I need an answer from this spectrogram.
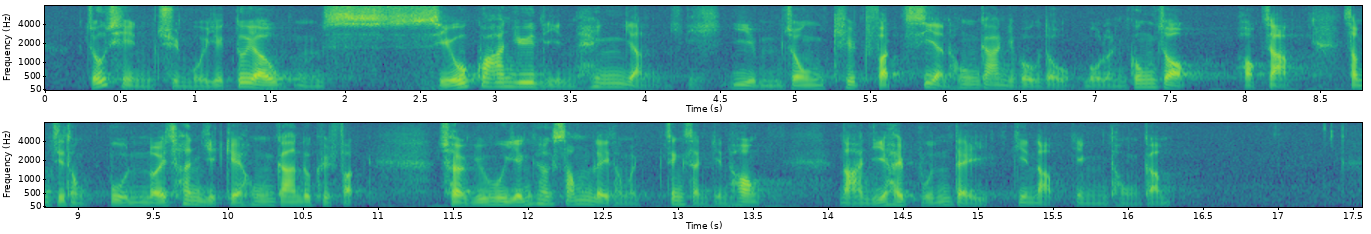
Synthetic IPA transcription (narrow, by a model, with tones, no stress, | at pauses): t͡so˨˥wt͡sʰiː˨˩nt͡ʃʰyː˨˩nmuː˨˩jɪ˨k̚t̪o˥wjɐ˨˧wm̩˨˩siː˨˥wkʷaː˥njyː˥liː˨˩nhɪ˥ŋjɐ̰˨˩n | jiː˨˩m̩˨t͡sʊ˨ŋkʰyː˧t̚fɐ˨t̚siː˥jɐ˨˩nhʊ˥ŋkaː˥nkɛː˧po˧wt̪o̰˨wmo˨˩wlɵ˨˩nkʊ˥ŋt͡sɔː˧k̚ | hɔː˨k̚t͡sa̰ː˨p̚sɐ˨mt͡siː˧t̪ʰʊ˨˩ŋpuː˨˧nlɵ˨˥ɥt͡sʰɐ˥njiː˨t̚kɛː˧ɦʊ˥ŋkaː˥nt̪o˥wkʰyː˧t̚fɐ̰˨t̚ | t͡ʃʰœː˨˩ŋjyː˨˧nwu˨˧jːɪ˨˥ŋɦœː˨˥ŋsɐ˥mle˨˧jt̪ʰʊ˨˩maː˨˩t͡sɪ˥ŋsɐ˨˩nkiː˨˧nɦɔː˥ŋna̰ː˨˩njiː˨˧ɦɐ˨˥jpuː˨˥nt̪ḛ˨jkiː˧nla̰ː˨p̚jɪ˨˩ŋt̪ʰʊ˨˩ŋkɐ̰˨˥m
